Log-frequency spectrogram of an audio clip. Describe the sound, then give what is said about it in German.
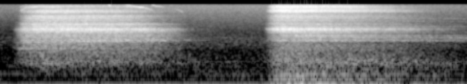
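Deep breath during a guided relaxation: one long, airy inhale, then after a brief pause a longer, slightly louder exhale, soft and alone. “Schließ deine Augen und machst zuerst einmal einen tiefen Atemzug.”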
